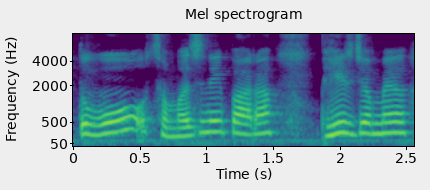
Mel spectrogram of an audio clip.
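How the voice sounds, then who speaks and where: This middle-aged woman speaks on the high side, unhurried and warm, as she earnestly recounts a personal experience at satsang. Her testimony often includes respectful address to her listeners.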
